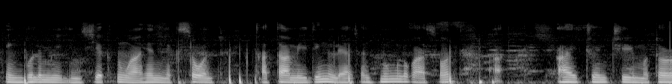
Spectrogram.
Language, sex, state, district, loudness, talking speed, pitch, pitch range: Mizo, male, Mizoram, Aizawl, -21 LUFS, 180 wpm, 105 Hz, 100-110 Hz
